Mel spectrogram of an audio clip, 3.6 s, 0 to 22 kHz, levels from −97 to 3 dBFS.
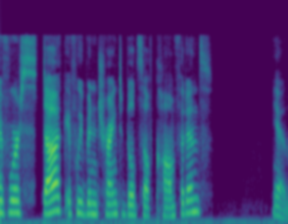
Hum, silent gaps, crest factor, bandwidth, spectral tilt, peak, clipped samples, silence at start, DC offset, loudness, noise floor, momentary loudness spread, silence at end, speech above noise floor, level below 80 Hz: none; none; 22 dB; 11.5 kHz; -3.5 dB/octave; -4 dBFS; under 0.1%; 0 s; under 0.1%; -25 LUFS; -57 dBFS; 14 LU; 0 s; 32 dB; -56 dBFS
